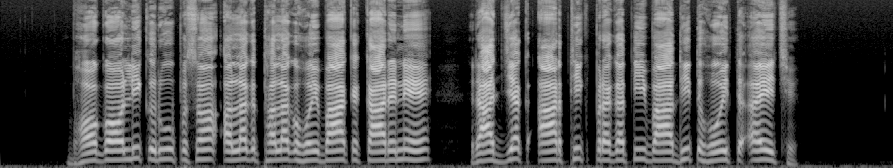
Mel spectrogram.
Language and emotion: Maithili, neutral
